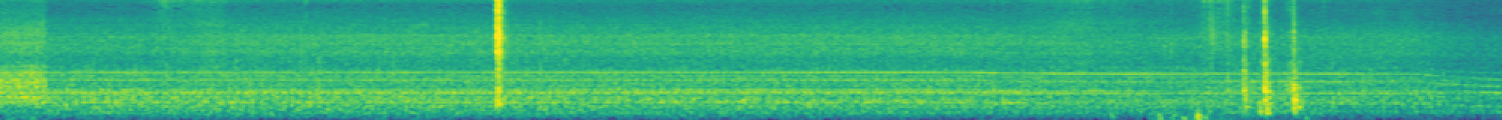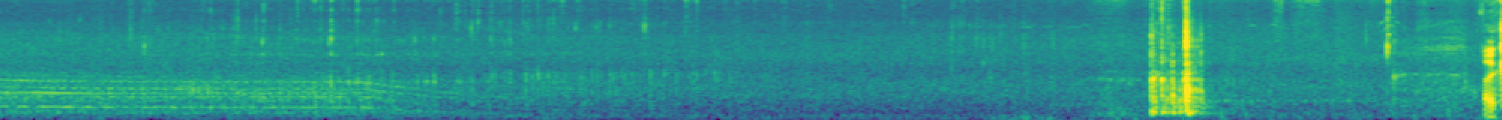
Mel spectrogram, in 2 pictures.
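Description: An electric kettle whirs as it boils water off grid, a steady hum with rising tones that shifts and fades near the end, followed by a few clicks and knocks.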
